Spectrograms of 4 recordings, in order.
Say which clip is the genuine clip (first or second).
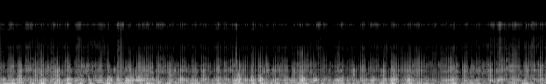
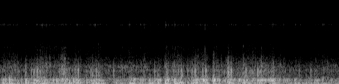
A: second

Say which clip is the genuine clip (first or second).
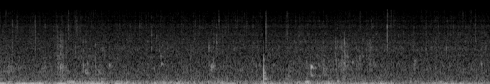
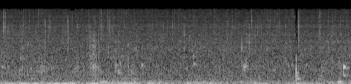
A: second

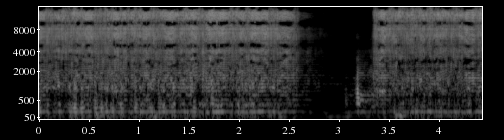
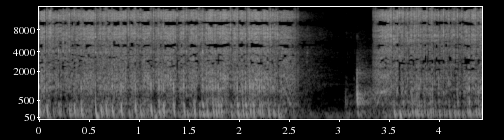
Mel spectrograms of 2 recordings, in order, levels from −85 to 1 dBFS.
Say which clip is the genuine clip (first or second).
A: second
